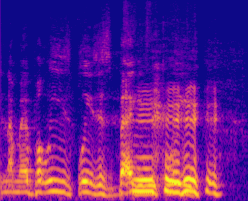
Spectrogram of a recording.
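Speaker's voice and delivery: high, tearful, desperate, crying voice. Retelling a cousin begging to leave a cold stadium: imitating a cousin crying and begging. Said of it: "he's just crying".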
